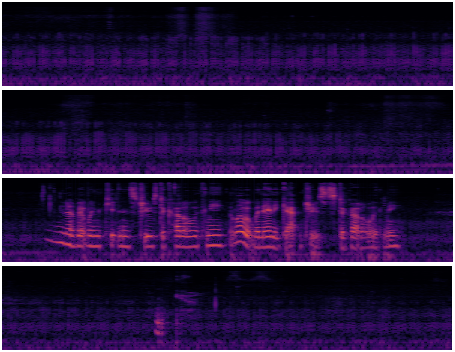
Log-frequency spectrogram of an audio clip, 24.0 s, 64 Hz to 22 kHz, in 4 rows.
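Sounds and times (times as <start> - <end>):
kitten purring: 0.0 - 24.0.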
